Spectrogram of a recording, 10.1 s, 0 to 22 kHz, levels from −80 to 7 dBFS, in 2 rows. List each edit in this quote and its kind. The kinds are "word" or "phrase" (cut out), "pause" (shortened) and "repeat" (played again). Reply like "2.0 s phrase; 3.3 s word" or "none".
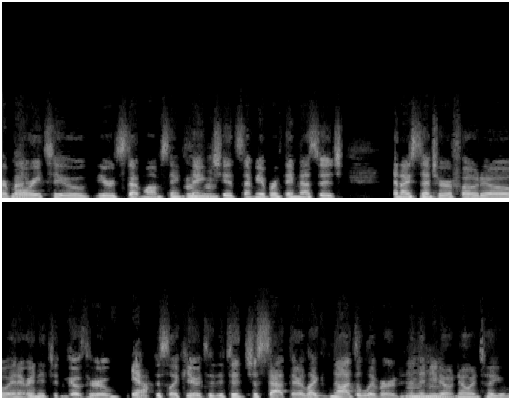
none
